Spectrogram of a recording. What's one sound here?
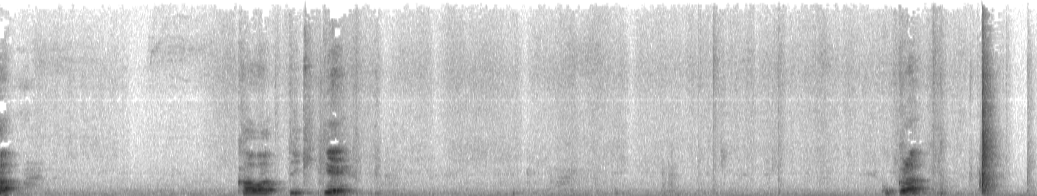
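An eraser wipes across a whiteboard.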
